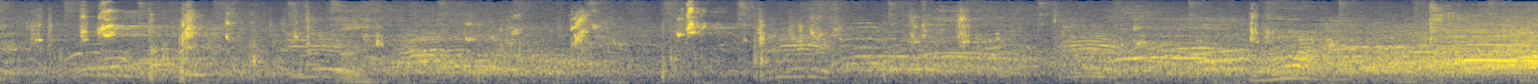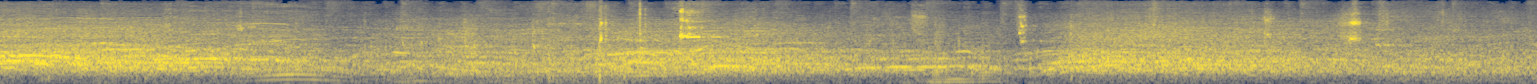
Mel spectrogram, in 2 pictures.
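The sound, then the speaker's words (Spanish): Sneakers squeak and a ball thuds during a rally for a great point, then a crowd swells into loud, sustained cheering and shouting as the point is won, rising and staying strong to the end. “Ya, ya va a oír a la gente.”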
